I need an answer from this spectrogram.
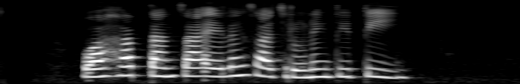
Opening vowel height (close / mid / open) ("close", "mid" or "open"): open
